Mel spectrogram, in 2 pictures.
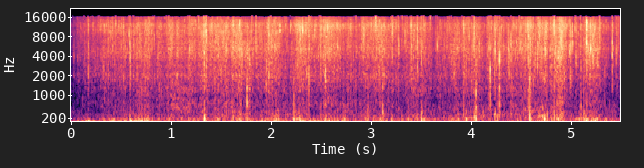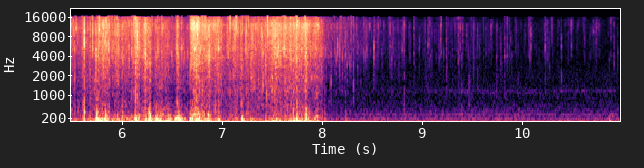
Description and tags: Rustling bubblewrap. See other clip for the actual popping of the teeny bubblez.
